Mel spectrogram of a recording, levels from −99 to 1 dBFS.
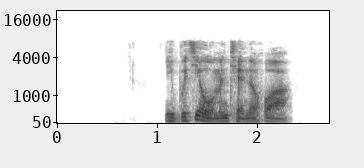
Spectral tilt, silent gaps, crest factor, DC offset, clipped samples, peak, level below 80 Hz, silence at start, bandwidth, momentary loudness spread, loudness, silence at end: -5 dB/octave; none; 22 dB; under 0.1%; under 0.1%; -8 dBFS; -66 dBFS; 1.1 s; 7.8 kHz; 8 LU; -27 LUFS; 0.4 s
